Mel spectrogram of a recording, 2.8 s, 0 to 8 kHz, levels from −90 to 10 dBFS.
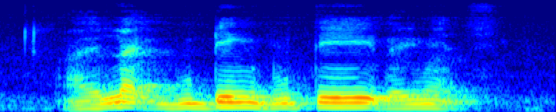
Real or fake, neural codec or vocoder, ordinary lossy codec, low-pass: fake; autoencoder, 48 kHz, 128 numbers a frame, DAC-VAE, trained on Japanese speech; none; 7.2 kHz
